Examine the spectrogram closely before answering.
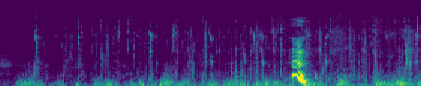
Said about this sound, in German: Ihr müsst da schon mal herzhaft reinbeißen. Also jetzt nicht so einen kleinen... Also so herzhaft oder süß? Nee, ihr müsst herzhaft reinbeißen.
